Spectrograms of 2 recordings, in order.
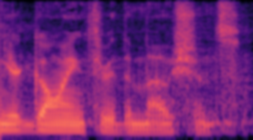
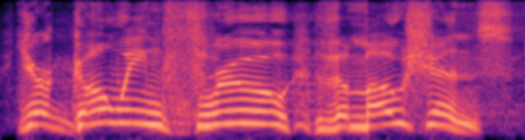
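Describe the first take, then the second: First: Low, soft, sober rebuke; quiet and heavy, letting it sink in; hushed accusation. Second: High, slow, preached accusation; ringing slow preached rebuke; loud accusation. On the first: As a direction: drop it to a grave near-hush. Same accusation, now hushed. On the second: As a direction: drive each word home from the pulpit. Jesus's accusation, voiced loud. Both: Acted.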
